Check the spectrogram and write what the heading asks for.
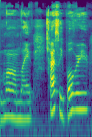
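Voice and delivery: ordinary delivery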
